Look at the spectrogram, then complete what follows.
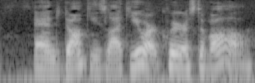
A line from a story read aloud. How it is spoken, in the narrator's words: laughed Polychrome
